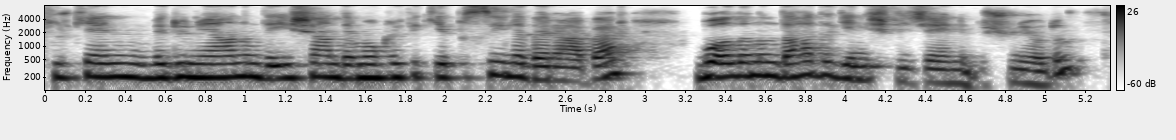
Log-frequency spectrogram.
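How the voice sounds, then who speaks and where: This woman talks at a very fast pace. Her medium-pitched voice is somewhat breathy. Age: 40s. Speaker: youth researcher and author. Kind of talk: interview.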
